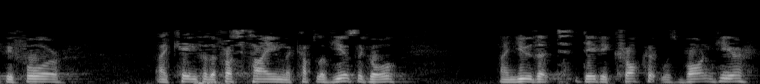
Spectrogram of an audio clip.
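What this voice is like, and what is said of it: Scottish accent. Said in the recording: “accent ... it is Scottish, from the top of my head to the soles of my feet”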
